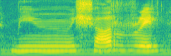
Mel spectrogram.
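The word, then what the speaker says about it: مِن شَرِّ: मिन शर्रिल, अगेन यहाँ पर हमज़तुल वसल, जैसा कि मैंने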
